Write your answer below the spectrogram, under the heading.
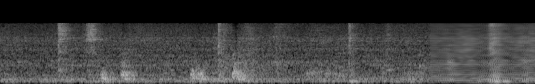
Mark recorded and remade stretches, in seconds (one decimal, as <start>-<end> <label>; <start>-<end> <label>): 0.0-4.3 recorded; 4.3-5.4 remade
